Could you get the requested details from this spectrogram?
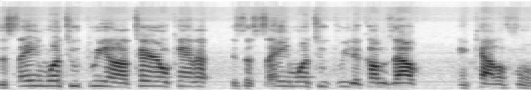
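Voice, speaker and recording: A raised, projected voice, animated and bright with a sharp edge, at a fairly quick clip, with a dry, close sound and no echo. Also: man, high pitch for a man. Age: 60s. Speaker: lottery show host. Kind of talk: casual live-stream talk. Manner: animated, repetitive.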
